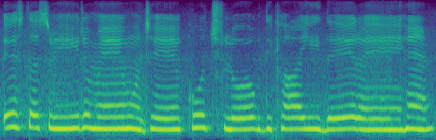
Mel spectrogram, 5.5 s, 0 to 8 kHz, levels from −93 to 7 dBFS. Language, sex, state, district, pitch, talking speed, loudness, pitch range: Hindi, female, Madhya Pradesh, Katni, 245 Hz, 110 wpm, -9 LUFS, 235-260 Hz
